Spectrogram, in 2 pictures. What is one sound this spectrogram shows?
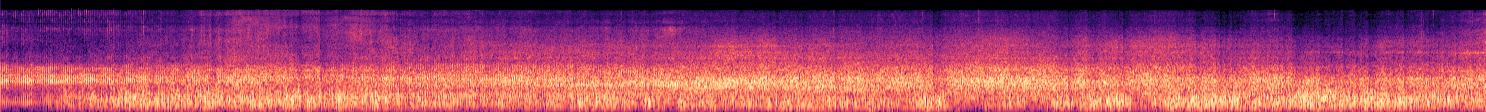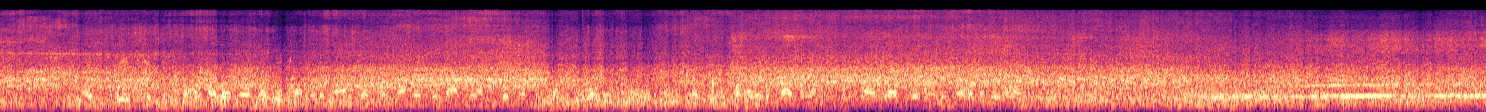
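Aircraft tyres roll on a wet runway.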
